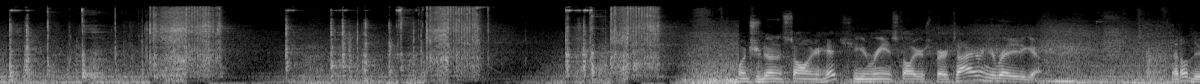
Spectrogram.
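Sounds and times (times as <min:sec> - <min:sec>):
impact wrench clatter: 0:00.0 - 0:06.8.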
